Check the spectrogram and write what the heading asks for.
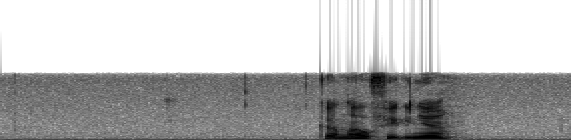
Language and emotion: Russian, sad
